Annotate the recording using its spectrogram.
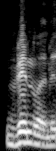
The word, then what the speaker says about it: Vinland: I think all our fellow anime enthusiasts listening would probably understand what you're talking about and agree with you about Finland. – Vinland, it's spelled a V. It's weird, I know.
